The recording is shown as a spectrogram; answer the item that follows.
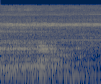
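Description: Animatronic Halloween ghoul prop playing its growling, roaring sound effect through its built-in speaker.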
